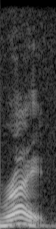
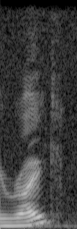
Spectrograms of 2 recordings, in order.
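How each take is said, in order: First: "right" without the question lift, dropping; more certain tone. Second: "right" rising high, unsure; high questioning tone. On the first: Teacher contrasting the meanings of tones, certain "right". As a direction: land "right" as a settled statement. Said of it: "it's different from right". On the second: Teacher contrasting the meanings of tones, rising "right". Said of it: "when we use our high tone". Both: Shown as a demonstration.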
